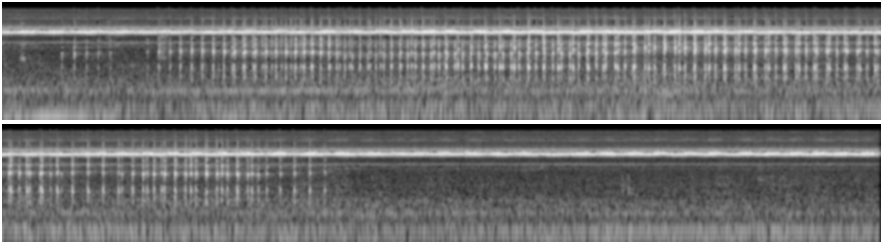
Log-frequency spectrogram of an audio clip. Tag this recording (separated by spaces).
ambiance birds clapping dinosaur field-recording insects jurassic-park nature night summer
